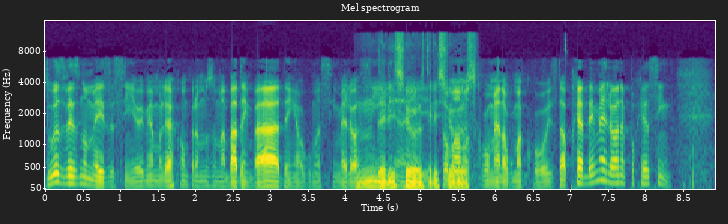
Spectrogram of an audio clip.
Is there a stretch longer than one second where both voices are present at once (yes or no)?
yes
